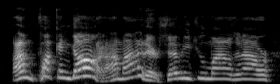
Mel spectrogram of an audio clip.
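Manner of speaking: loud, high, terrified coaster panic; panicked yell. Retold or imitated. On the roller coaster, yelling in terror. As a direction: scream it like the ride just launched.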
